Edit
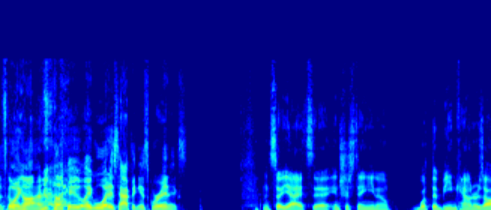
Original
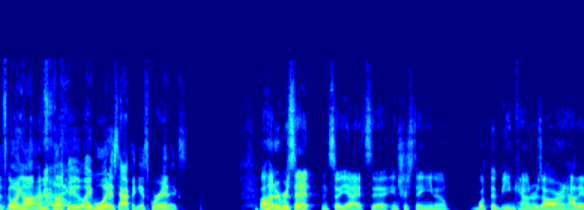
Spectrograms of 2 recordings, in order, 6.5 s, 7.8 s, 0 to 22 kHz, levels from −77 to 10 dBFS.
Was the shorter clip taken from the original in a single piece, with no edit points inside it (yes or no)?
no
